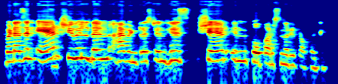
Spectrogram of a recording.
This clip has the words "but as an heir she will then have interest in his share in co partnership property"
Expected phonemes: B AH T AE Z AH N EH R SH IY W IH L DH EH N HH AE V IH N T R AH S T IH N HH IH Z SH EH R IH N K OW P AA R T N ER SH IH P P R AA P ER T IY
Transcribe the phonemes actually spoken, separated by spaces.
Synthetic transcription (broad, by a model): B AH T AE Z AH N EH R SH IY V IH L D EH N HH AE V IH N T R AH S T IH N HH IH Z SH EH R IH N K OW P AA R S N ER IY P P R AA P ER T IY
